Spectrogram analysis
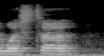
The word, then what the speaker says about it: Worcester: So those five examples, you have to change the cester to star. You don't pronounce it the way you spell it at all.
